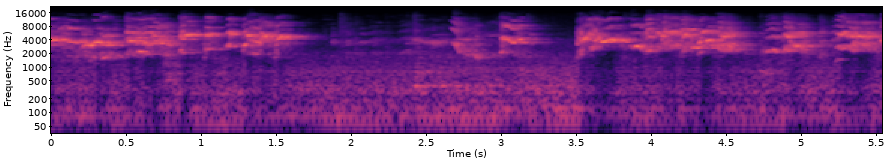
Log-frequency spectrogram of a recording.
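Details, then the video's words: Lovebirds chirping in dense, shrill bursts of high squeaky notes, with busy stretches broken by brief quieter gaps near two and three seconds. "Lovebird Chirping Sounds"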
